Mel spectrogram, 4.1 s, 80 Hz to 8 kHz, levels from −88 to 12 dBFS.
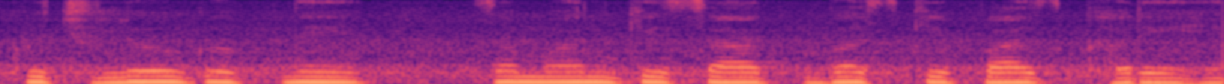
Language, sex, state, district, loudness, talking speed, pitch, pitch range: Hindi, female, Mizoram, Aizawl, -14 LUFS, 160 wpm, 175 Hz, 165-180 Hz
